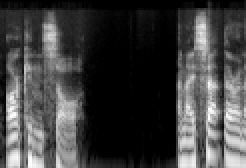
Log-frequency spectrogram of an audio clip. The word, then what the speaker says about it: Arkansas: I had an American friend of mine told me that the way that I pronounced our Kansas was incredibly wrong and our Kansas is supposed to be Arkansas.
